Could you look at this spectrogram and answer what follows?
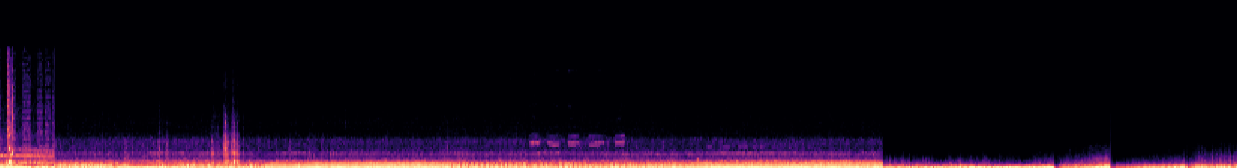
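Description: Sport motorcycle engine heard from on board, running at a near-steady speed with slight rises and falls in pitch. After a few abrupt cuts, it revs up with a steadily rising pitch near the end.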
